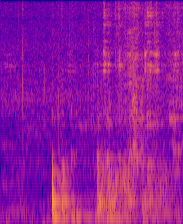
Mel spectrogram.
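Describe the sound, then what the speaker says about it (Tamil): Flattened rice (aval) roasting in ghee in a pan, starting with a single sharp knock of a spoon against the pan and then a soft, close rustling sizzle as the flakes are stirred. "கண்டிப்பாக நெய்யில் தாங்க வறுக்கணும்"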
